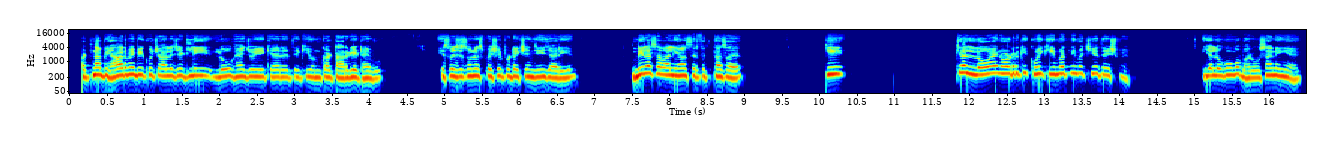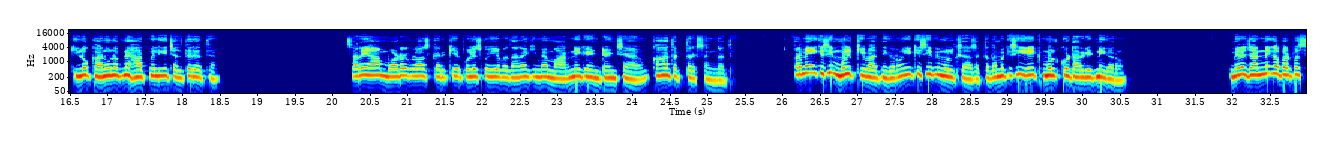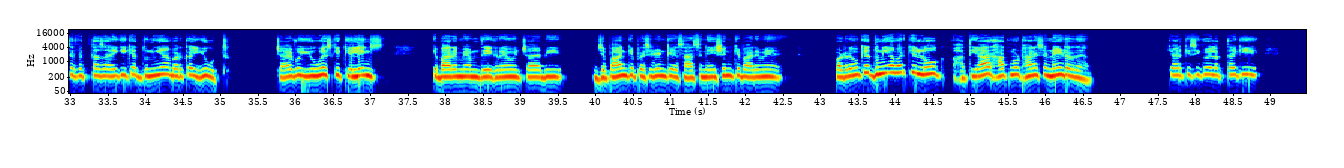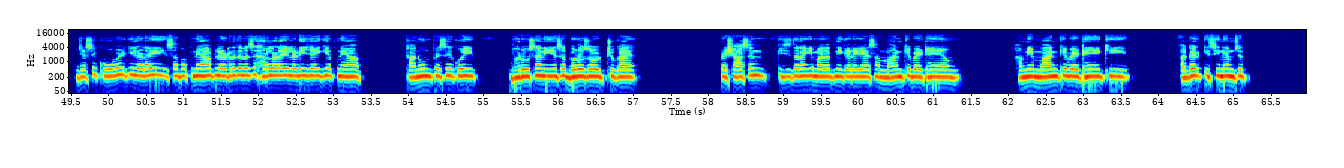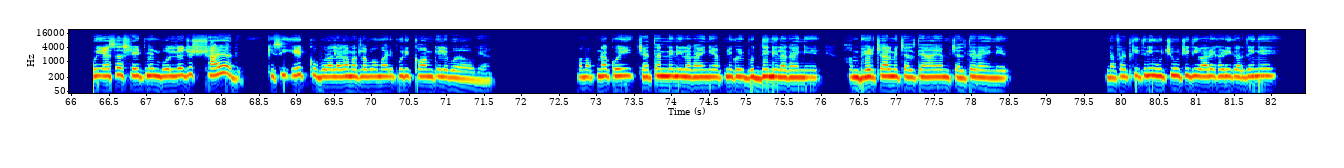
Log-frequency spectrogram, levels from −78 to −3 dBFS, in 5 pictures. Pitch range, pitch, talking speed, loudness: 210-245 Hz, 225 Hz, 205 wpm, -21 LUFS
